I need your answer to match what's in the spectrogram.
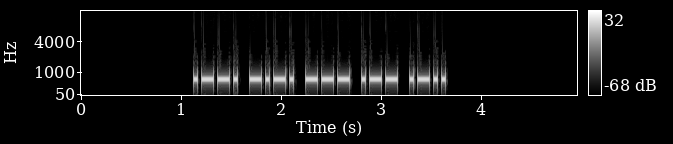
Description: Morse code, heard as a keyed tone, about 30 wpm, 690 Hz. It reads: PCOWL
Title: Code Groups - 5 Letters - 30wpm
